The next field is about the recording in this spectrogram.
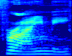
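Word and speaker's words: Phryne: Her name is Fryin. Fry rhymes with Heiny.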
